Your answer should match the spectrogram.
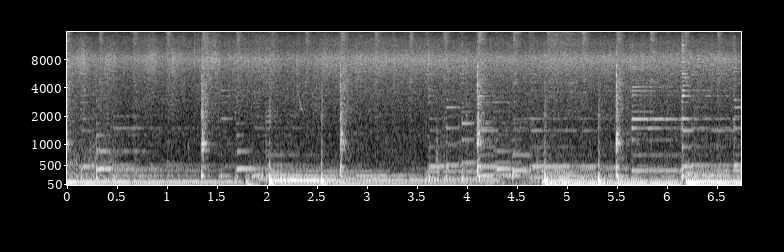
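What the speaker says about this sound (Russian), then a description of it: "Тем временем овощи на сковородке протушились." Vegetables stew in a frying pan with a soft, steady sizzle, heard up close and quiet, broken by occasional faint clinks.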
